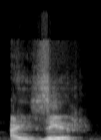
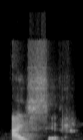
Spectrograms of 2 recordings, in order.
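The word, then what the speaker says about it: Æsir: As pessoas, geralmente em português, chamam de Aesir. A pronúncia em nórdico antigo é Aesir.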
